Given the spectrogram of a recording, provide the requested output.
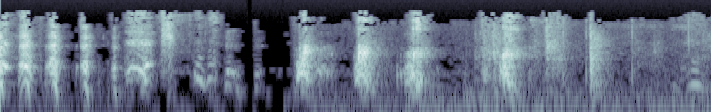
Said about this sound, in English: Ah, there you are. This dog's been keeping me company.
